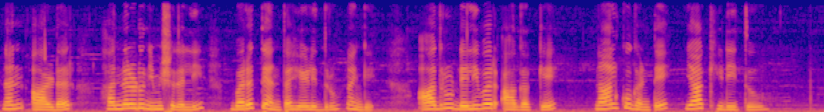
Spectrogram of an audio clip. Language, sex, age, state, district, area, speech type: Kannada, female, 18-30, Karnataka, Tumkur, rural, read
